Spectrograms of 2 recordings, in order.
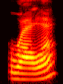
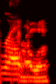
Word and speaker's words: Kerala: Debbie, help me with the pronunciation. It's in Kerala? Kerala. Kerala? Yeah, Kerala, India.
